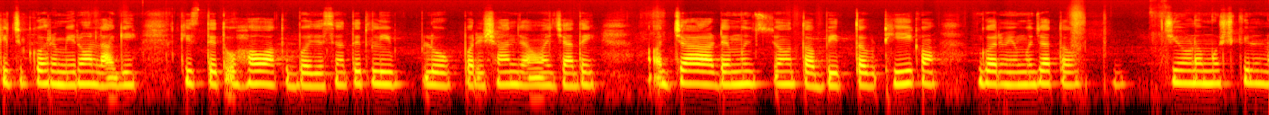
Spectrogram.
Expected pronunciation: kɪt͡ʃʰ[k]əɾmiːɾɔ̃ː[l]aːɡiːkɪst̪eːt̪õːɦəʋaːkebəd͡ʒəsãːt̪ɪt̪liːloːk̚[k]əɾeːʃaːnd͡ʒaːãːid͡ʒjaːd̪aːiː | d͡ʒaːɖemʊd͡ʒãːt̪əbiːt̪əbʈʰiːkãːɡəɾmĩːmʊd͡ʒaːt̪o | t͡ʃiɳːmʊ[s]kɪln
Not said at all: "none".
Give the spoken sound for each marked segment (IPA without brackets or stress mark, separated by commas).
ɡ, l, p, ʃ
